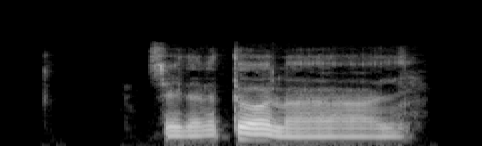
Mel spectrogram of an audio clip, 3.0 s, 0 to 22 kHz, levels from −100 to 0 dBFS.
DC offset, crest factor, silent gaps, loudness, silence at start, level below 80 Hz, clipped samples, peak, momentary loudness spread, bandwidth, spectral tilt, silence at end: under 0.1%; 20 dB; none; -24 LUFS; 0.95 s; -70 dBFS; under 0.1%; -8 dBFS; 16 LU; 7.2 kHz; -5.5 dB/octave; 0.45 s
